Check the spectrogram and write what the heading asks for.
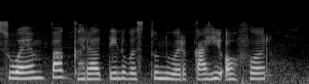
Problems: constant background noise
